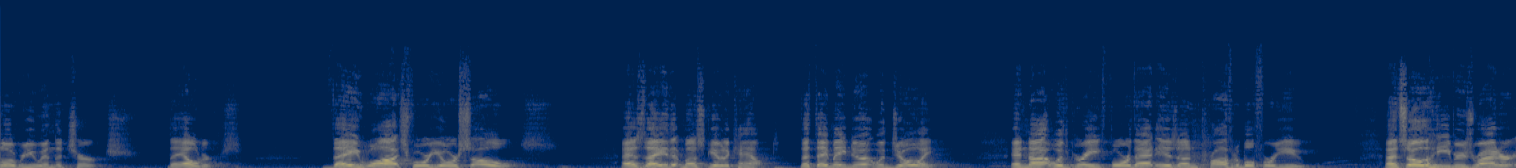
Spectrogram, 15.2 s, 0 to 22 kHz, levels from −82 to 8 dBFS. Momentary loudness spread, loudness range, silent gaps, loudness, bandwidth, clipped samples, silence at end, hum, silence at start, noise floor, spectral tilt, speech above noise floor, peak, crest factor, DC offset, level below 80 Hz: 13 LU; 3 LU; none; -29 LUFS; 14 kHz; under 0.1%; 0 s; none; 0 s; -69 dBFS; -4.5 dB/octave; 41 dB; -10 dBFS; 20 dB; under 0.1%; -76 dBFS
